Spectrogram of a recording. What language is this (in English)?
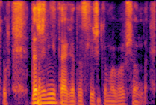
Russian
